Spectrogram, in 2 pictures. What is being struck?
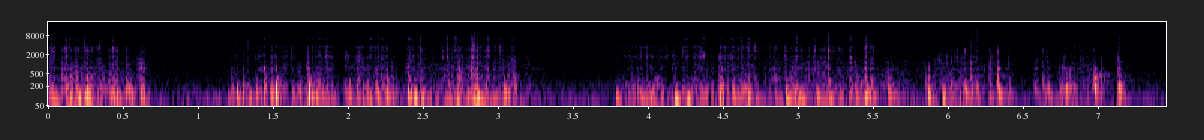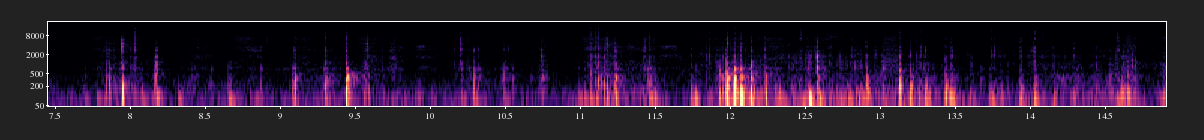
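Suede ankle boot with metal studs.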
